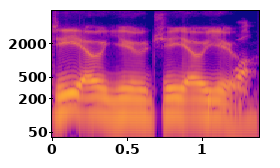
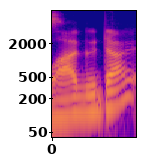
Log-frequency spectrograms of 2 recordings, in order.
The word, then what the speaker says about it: Ouagadougou: It's spelled Ouagadougou. Ouagadougou. I think it's Yes. Ouagadougou.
